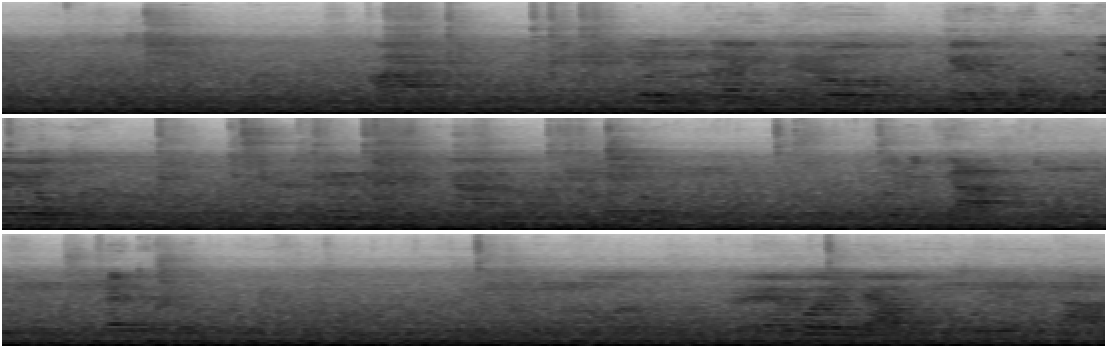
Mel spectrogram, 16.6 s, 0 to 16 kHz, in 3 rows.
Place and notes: {"title": "桃園火車站, Taiwan - At the station platform", "date": "2017-09-26 12:16:00", "description": "At the station platform, Bird call, Station information broadcast, The train arrived at the stop, Binaural recordings, Sony PCM D100+ Soundman OKM II", "latitude": "24.99", "longitude": "121.31", "altitude": "100", "timezone": "Asia/Taipei"}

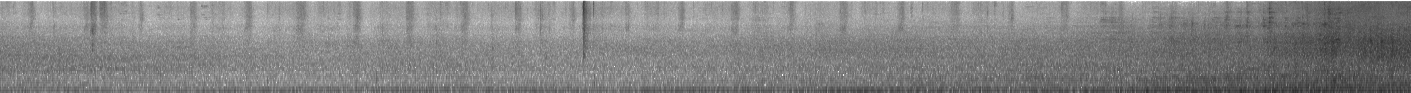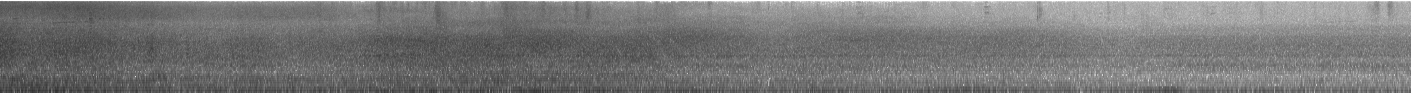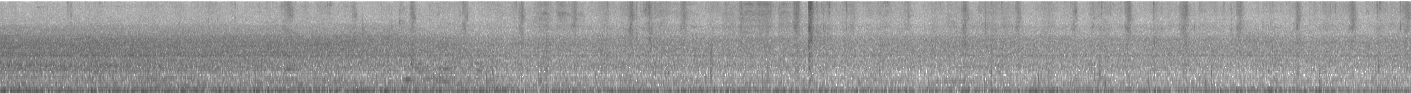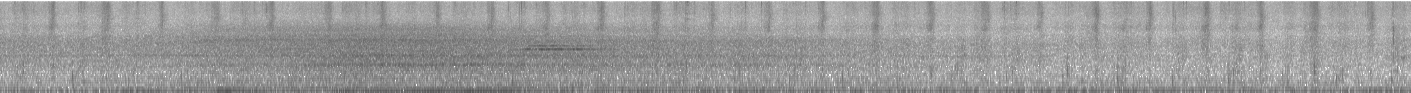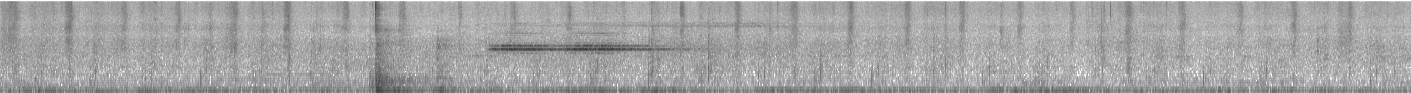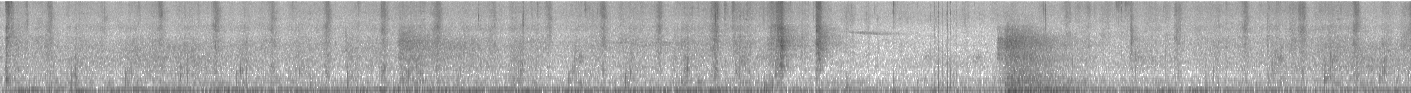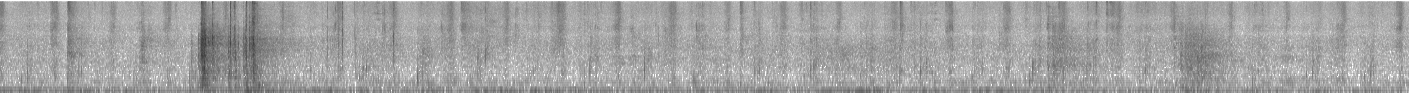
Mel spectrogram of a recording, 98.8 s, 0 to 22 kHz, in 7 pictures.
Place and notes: {"title": "Ascolto il tuo cuore, città. I listen to your heart. Fall - Monday night walk in San Salvario, before first curfew night, in the time of COVID19: Soundwalk", "date": "2020-10-26 22:47:00", "description": "\"Monday night walk in San Salvario, before first curfew night, in the time of COVID19\": Soundwalk\nMonday, October 26th 2020: first night of curfew at 11 p.m. for COVID-19 pandemic emergence. Round trip walking from my home in San Salvario district. Similar path as in previous Chapters.\nStart at 10:47 p.m. end at 11:26 p.m. duration 38’40”\nPath is associated with synchronized GPS track recorded in the (kmz, kml, gpx) files downloadable here:", "latitude": "45.06", "longitude": "7.69", "altitude": "241", "timezone": "Europe/Rome"}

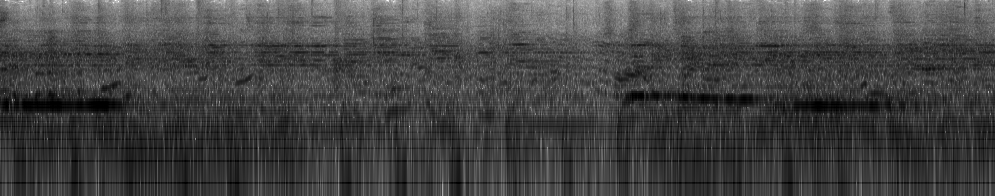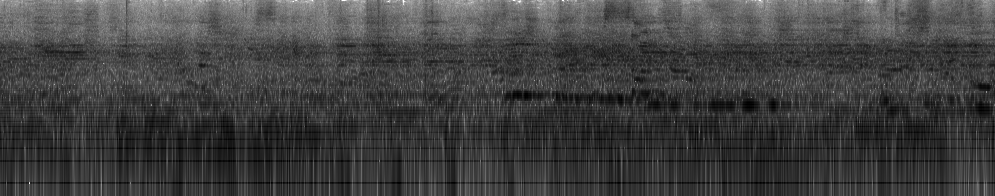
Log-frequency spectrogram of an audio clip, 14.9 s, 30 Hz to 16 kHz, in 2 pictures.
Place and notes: {"title": "neoscenes: Fortune of War Pub", "date": "2010-10-22 23:01:00", "latitude": "-33.86", "longitude": "151.21", "altitude": "19", "timezone": "Australia/Sydney"}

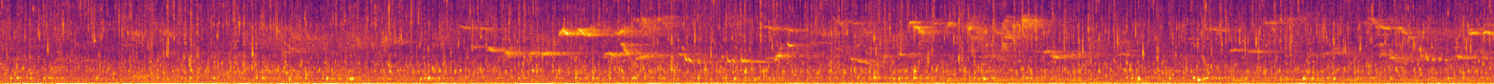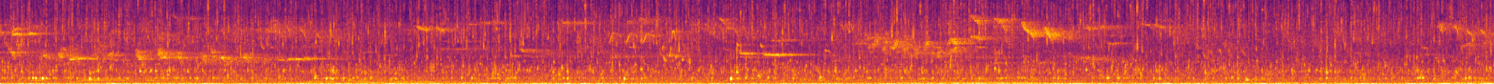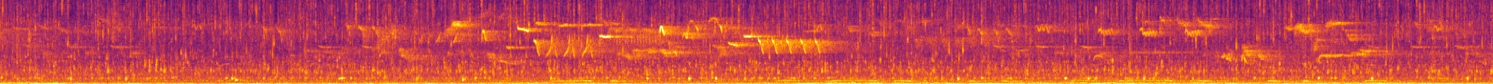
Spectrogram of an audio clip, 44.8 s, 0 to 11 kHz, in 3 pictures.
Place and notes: {"title": "Brussels, Kinsendael natural reserve, along the Groelstbeek river", "date": "2012-01-10 11:46:00", "description": "SD-702, Me-64, NOS.", "latitude": "50.79", "longitude": "4.34", "altitude": "59", "timezone": "Europe/Brussels"}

